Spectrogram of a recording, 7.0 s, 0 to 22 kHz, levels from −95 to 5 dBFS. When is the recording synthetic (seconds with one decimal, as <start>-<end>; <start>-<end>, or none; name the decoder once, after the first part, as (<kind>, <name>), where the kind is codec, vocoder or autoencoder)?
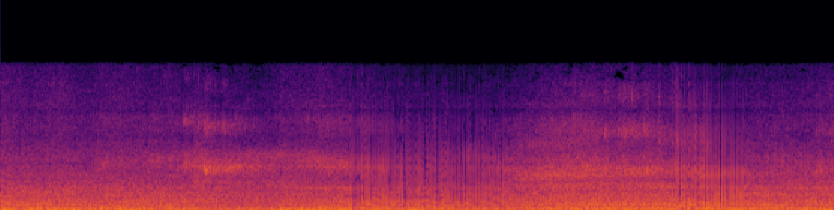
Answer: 2.9-4.2 (vocoder, BigVGAN v2); 5.6-6.2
